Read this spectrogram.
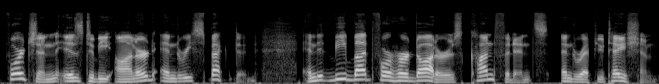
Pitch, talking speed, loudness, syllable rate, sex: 155 Hz, 155 wpm, -19 LUFS, 5.1 syllables/s, male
